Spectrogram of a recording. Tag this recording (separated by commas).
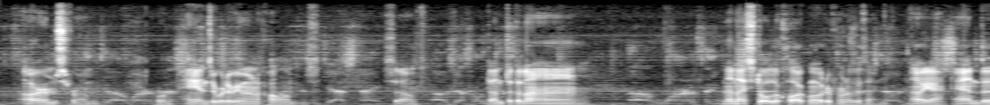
Speech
